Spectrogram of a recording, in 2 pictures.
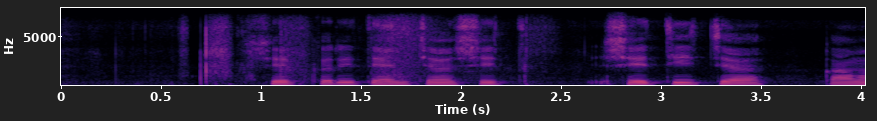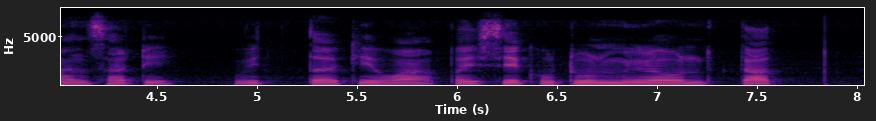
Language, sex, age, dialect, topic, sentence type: Marathi, male, 25-30, Standard Marathi, agriculture, question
